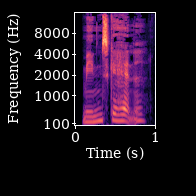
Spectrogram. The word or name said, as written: menneskehandler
